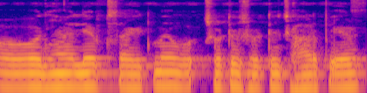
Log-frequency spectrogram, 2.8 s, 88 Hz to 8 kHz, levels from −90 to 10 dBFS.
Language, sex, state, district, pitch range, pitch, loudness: Hindi, male, Bihar, Darbhanga, 115-120 Hz, 115 Hz, -16 LUFS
